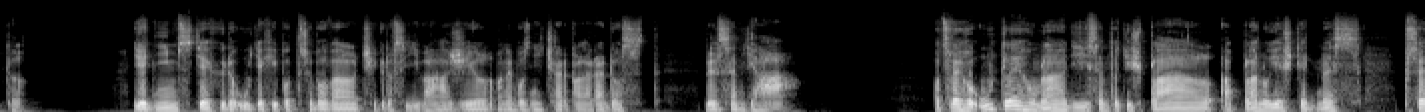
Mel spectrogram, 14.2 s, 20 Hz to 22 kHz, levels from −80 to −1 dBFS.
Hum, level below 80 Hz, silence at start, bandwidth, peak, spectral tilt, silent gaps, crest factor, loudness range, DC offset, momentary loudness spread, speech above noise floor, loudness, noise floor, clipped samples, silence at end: none; -40 dBFS; 0.05 s; 12.5 kHz; 0 dBFS; -6 dB/octave; none; 18 dB; 7 LU; under 0.1%; 10 LU; 66 dB; -18 LUFS; -83 dBFS; under 0.1%; 0 s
